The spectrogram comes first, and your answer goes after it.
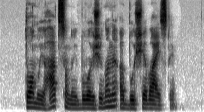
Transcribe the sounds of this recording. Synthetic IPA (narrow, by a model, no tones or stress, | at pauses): t̪ɔmʊɪɣɑt̪sɔnʊɪbʊʋoːʒʲɪnomʲɪʔɐbʊʃʲeʋɑˑɪst̪ɐɪ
